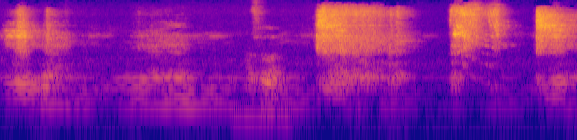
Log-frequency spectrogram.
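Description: A steady, buzzing electric hum runs throughout, broken by three loud, breathy whooshing swings near the end, like a lightsaber being switched on and swung through the air, played as a sound effect during a presentation.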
